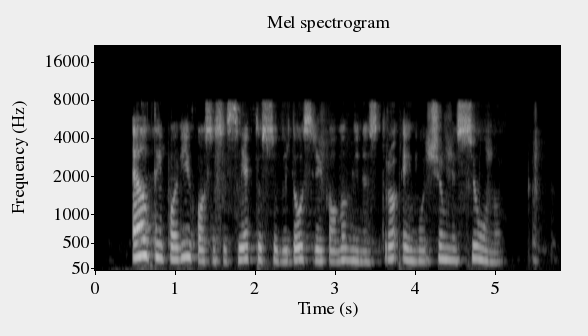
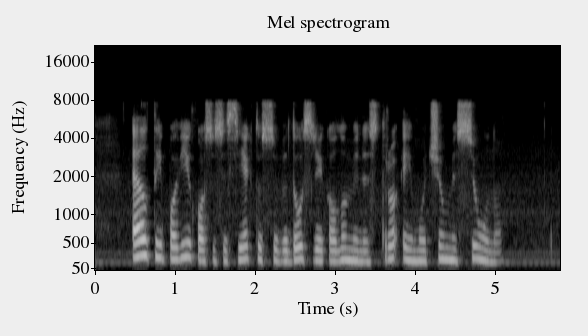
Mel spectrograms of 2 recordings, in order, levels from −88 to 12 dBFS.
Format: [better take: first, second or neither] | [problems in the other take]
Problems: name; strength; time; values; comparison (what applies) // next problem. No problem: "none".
second | noise reduction (neural mask model DeepFilterNet 3)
